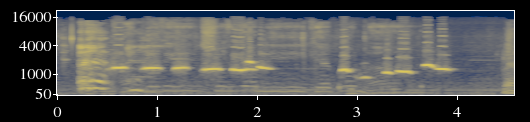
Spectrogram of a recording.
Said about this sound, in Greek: Να σφυρίξουμε κιόλας.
